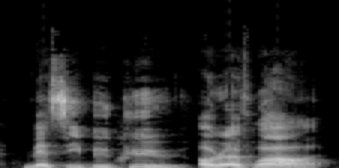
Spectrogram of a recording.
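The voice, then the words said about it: French spoken with English accent. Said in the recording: “fairly English-sounding French accent”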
